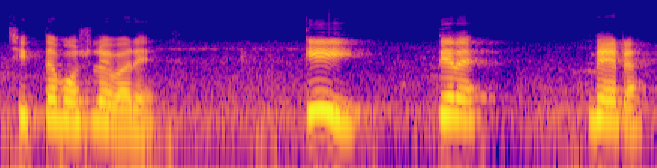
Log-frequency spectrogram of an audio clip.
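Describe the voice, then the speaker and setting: A woman's voice: high-pitched, lively intonation, slow pace, fairly bright tone. A woman, talking casually to her dog and urging it again and again to fetch. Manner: coaxing, repeats commands to the dog. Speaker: dog owner filming her pet. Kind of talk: casual talk to a dog and viewers. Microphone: phone held in hand.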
